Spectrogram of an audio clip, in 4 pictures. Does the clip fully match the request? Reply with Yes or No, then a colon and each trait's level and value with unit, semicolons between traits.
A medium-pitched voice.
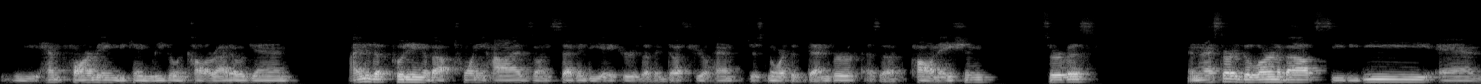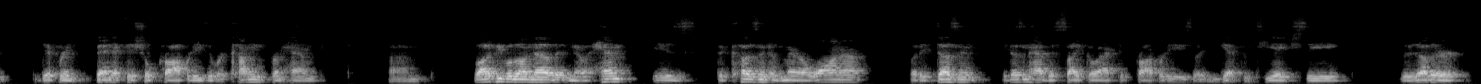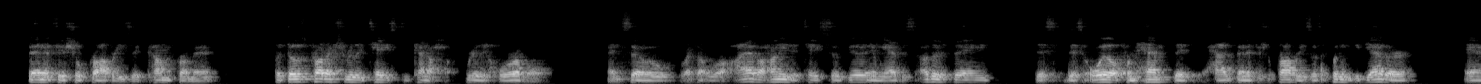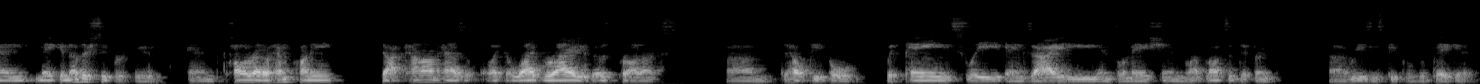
No: very low, 95 Hz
